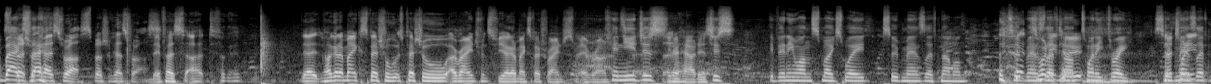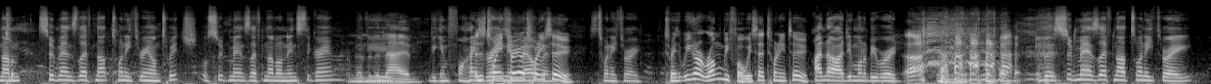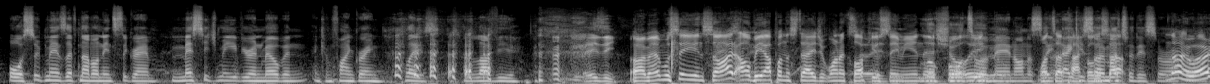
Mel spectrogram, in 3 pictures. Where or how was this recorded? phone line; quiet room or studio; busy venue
busy venue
